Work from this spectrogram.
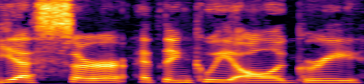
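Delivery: ordinary delivery, nothing marked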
